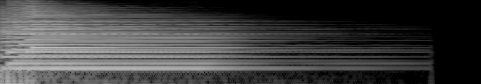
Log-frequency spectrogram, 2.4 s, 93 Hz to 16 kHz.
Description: C Major 13th B

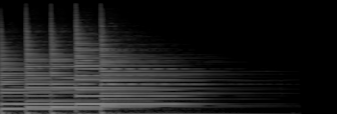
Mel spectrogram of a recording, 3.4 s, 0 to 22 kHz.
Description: C Suspended 4th Sharp 5th, C, down, Guitar; Csus4#5 arpeggiated; JGuitar

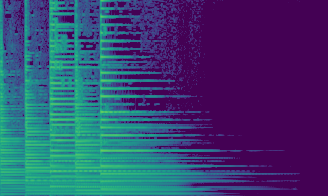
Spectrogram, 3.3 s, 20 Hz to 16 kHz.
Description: A Minor Major 7th Flat 5th, Guitar; AmM7b5; arpeggiated; chordshape; x,12,10,13,12,10

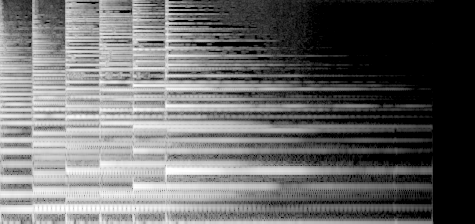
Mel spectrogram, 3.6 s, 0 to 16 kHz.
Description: Db 7th Suspended 2nd Sharp 5th

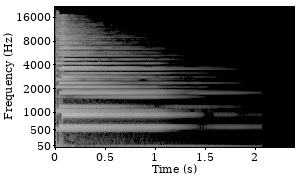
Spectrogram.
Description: C 7th Suspended 2nd, Guitar, Open D

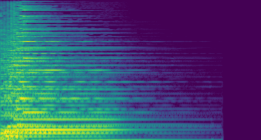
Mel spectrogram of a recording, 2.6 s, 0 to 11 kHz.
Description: E Major Add 9th

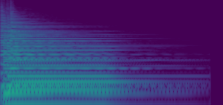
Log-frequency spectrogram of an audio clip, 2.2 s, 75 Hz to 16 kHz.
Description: Db Minor 7th Flat 5th Db

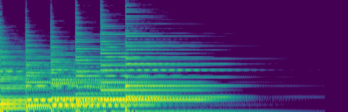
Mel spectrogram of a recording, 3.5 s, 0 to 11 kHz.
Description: E Augmented 7th E down Guitar Half Step Down

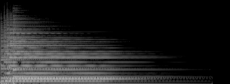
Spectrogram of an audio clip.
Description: D-Minor 7th D Guitar DADGAD, chord

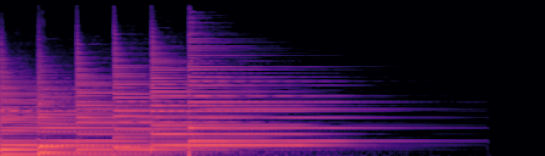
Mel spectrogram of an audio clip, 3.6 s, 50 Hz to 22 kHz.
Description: A sharp Major 7th Suspended 2nd, chord

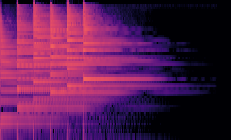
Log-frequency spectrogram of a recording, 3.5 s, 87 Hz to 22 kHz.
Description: E 11th Ab

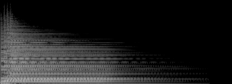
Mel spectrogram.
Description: Db 7th Db down Guitar DADGAD

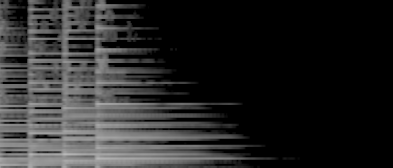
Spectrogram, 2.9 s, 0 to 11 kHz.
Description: B-Major Sharp 11th Eb

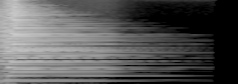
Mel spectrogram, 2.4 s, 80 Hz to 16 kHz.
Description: Gb Minor 7th Flat 5th, Guitar Open G

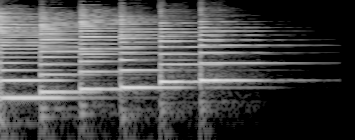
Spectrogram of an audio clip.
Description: A Chinese

